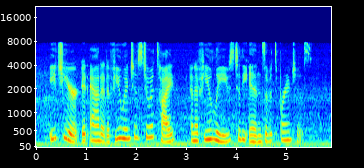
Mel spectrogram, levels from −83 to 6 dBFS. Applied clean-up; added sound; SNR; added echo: none; Engine; 16 dB; none.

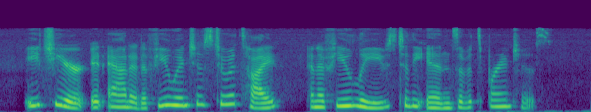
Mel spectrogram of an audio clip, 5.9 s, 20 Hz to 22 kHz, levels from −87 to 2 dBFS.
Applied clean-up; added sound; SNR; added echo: neural mask model Resemble Enhance denoiser.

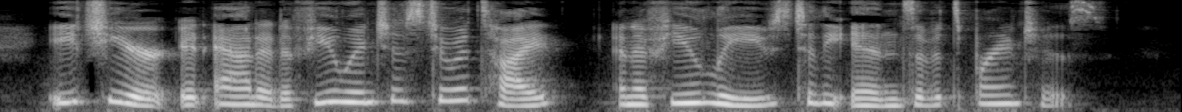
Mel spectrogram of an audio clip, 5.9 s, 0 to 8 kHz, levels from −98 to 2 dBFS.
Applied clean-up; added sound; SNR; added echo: none; none; none; none.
